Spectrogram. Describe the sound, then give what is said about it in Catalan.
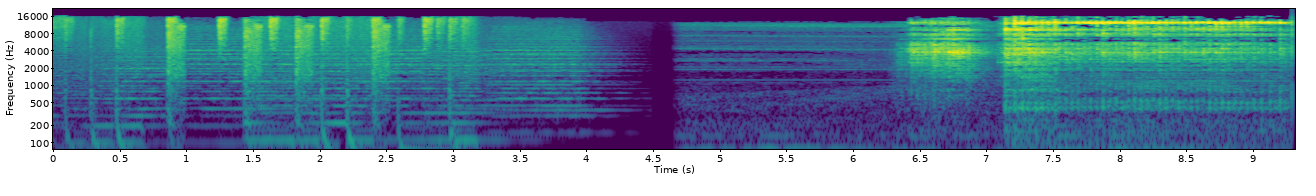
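Loud mechanical power-tool noise with harsh, buzzing harmonics from drills at construction works across a town, heard in the morning; a rattling burst first, a brief drop to near silence, then a steadier grinding whine that grows louder. “El despertador ya no es el primero en saludarte, sino las taladradoras.”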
